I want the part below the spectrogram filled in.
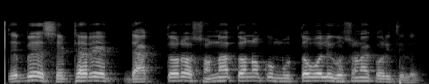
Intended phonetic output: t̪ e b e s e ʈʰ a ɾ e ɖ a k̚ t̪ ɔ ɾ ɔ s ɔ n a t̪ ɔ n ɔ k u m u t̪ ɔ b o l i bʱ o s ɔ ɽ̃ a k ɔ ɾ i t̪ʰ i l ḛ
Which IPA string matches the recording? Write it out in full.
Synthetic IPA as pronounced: t̪ e b e s e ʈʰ a ɾ e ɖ a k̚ t̪ ɔ ɾ ɔ s ɔ n a t̪ ɔ n ɔ k u m u t̪ ɔ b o l i ɡʱ o s ɔ ɽ̃ a k ɔ ɾ i t̪ʰ i l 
